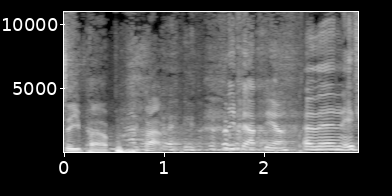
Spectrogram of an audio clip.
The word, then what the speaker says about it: CPAP: I think anybody who does, I don't know what that is, but the person who utilizes It's pronounced CPAP.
